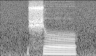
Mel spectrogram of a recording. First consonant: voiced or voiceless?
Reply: voiceless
